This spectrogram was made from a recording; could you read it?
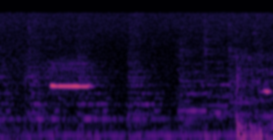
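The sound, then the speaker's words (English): A short, thin whistle sounds once, then a briefer second one follows a couple of seconds later, both fairly faint over a low steady hum, with no one talking. “Yeah, he kind of like follows the sound of the whistles, flies over and starts circling around.”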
